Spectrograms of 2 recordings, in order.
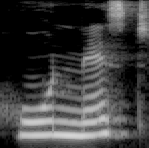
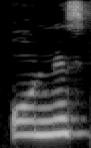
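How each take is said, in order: First: The word begins with an h sound. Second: The word begins with a vowel sound. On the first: The speaker calls it wrong. "होनेस्ट नहीं होता है" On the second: The speaker calls it right. "एच इसमें silent होता है, ऑनेस्ट बोला जाता है"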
